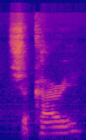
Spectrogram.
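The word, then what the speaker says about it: Sha'Carri: Um, in heat three we had, as she says, her name is pronounced as Shakari Shakari Richardson 11:03, Sherekica Jackson 11:04 and Tori Lewis 1108.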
